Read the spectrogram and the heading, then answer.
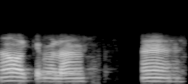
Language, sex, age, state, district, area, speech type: Tamil, female, 45-60, Tamil Nadu, Virudhunagar, rural, conversation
